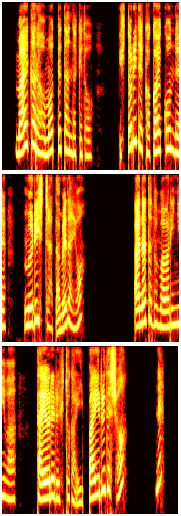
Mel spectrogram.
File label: girl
